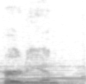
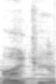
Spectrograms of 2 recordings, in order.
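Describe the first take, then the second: First: The word is not said like 'protein'. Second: The word is said like 'protein'. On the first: The speaker calls it right. "it's called" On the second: The speaker calls it wrong. "It's not called"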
